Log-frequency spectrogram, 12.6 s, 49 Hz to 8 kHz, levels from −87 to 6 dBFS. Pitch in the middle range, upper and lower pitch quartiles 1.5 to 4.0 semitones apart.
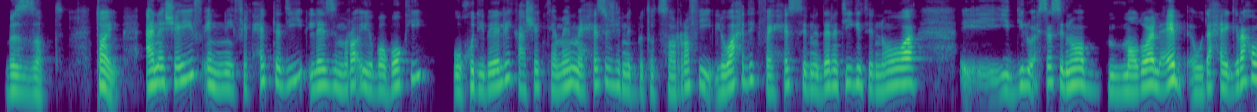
No: medium, 160 Hz; average, 4.6 semitones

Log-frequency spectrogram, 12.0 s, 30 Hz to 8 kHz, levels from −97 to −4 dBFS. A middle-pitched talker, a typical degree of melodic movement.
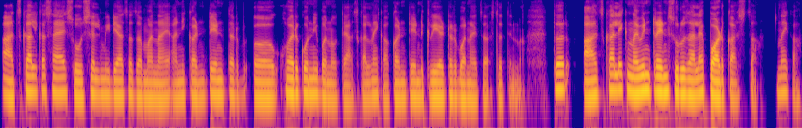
No: low, 120 Hz; average, 3.0 semitones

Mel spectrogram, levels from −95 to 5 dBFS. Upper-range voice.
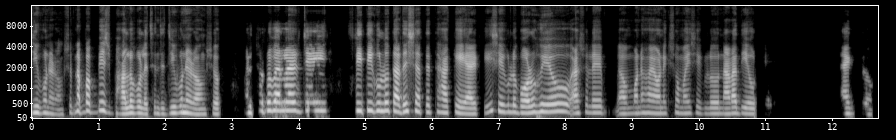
Yes: high, 205 Hz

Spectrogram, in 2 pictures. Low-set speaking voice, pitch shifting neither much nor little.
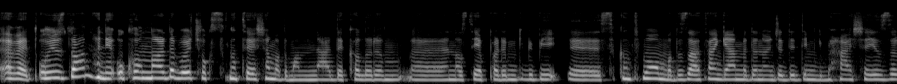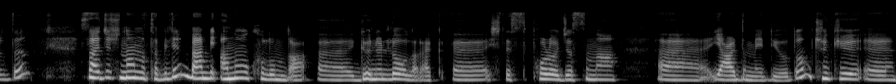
No: high, 225 Hz; average, 4.0 semitones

